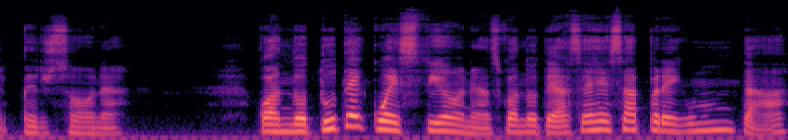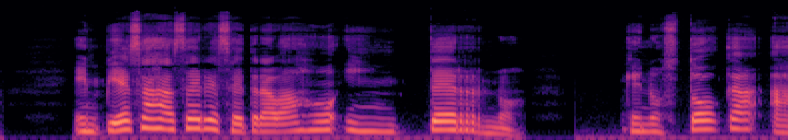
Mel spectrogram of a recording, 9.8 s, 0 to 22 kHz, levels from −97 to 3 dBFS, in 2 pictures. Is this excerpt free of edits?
yes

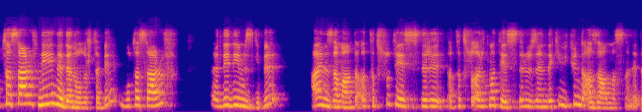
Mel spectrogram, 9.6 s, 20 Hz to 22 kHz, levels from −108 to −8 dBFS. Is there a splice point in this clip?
no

